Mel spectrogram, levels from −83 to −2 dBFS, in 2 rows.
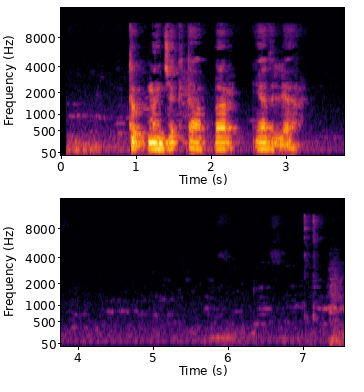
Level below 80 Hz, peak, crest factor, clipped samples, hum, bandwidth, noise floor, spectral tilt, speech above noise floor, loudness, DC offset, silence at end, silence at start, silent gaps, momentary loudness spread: -50 dBFS; -2 dBFS; 20 dB; under 0.1%; none; 11.5 kHz; -55 dBFS; -7 dB/octave; 39 dB; -18 LUFS; under 0.1%; 0.05 s; 0.2 s; none; 27 LU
